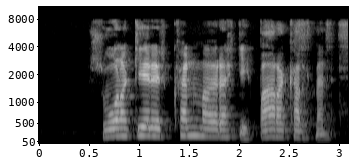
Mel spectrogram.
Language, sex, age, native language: Icelandic, male, 15, Icelandic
